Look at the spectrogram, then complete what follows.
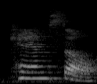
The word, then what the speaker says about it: cancel: there canceled all right this is saying its second sound it's soft sound can sell make sure yours looks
